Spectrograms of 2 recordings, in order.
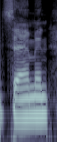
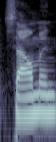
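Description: First: "salmon" said as SAM-un; silent L. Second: "Salmon" said as SAL-mun, L heard; sounded L. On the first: Showing a friend the pronunciation, "salmon" said with silent L. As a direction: drop the L from "salmon" entirely. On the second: Showing how it gets pronounced, "Salmon" said with audible L. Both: Shown as a demonstration. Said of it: "how do you pronounce it?".

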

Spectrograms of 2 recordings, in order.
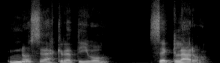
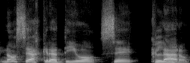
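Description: First: Said in the usual way. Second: "no seas creativo, sé claro" drawn out slowly, "no" higher; slow emphatic advice. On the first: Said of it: "Otro punto es". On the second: Shown as a demonstration. Coach repeating his key tip to the audience, slow and emphatic. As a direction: spell the rule out slowly, word by word.

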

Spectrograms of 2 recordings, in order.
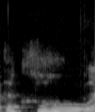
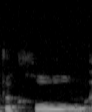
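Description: First: "call" drawn out with weight; emphasis on CALL. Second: Said in the usual way. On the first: Shown as a demonstration. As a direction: lean heavily into the word "call". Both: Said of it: "put such emphasis on that word".

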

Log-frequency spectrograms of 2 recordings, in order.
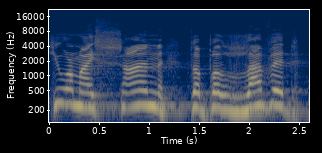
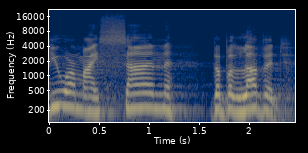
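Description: First: Slower, stress on "are" and "beloved"; slow emphatic reading. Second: "You" and "beloved" pressed louder; emphatic reading. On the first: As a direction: savour each word of the declaration. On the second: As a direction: read it with Greek emphasis. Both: Shown as a demonstration. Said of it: "the original Greek is even more emphatic".

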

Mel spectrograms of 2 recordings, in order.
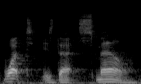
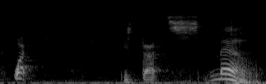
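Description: First: Said in the usual way. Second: Slow, halting question, swooping up on smell; puzzled sniffing. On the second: Acted. Rat sniffs at the mouse's whiskers, puzzled and slow. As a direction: break after "what", then stretch "smell" wonderingly. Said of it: "Roscuro sniffed".

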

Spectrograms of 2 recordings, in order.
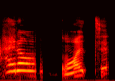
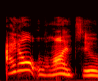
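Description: First: High, drawn-out scared whine. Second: Said in the usual way. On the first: Real, not acted. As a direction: whine like you're dreading it. Dreading the photos.

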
